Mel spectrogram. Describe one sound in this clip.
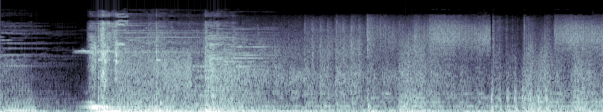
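Triumphant game music swells and plays on.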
